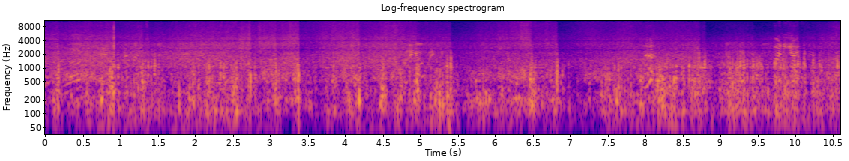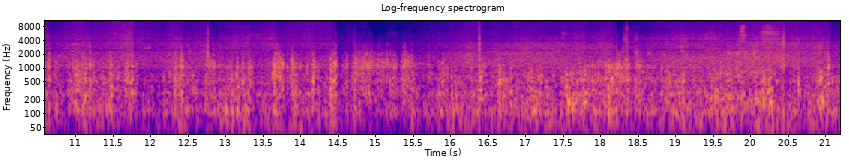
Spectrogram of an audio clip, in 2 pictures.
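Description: Strong wind buffeting the microphone over the steady wash of breaking surf, gusting unevenly throughout.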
